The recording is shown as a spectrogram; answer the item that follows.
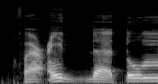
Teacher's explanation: Jadi dibaca tum, jangan dibaca tun tapi tum. Fa'iddatum, didengungkan.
